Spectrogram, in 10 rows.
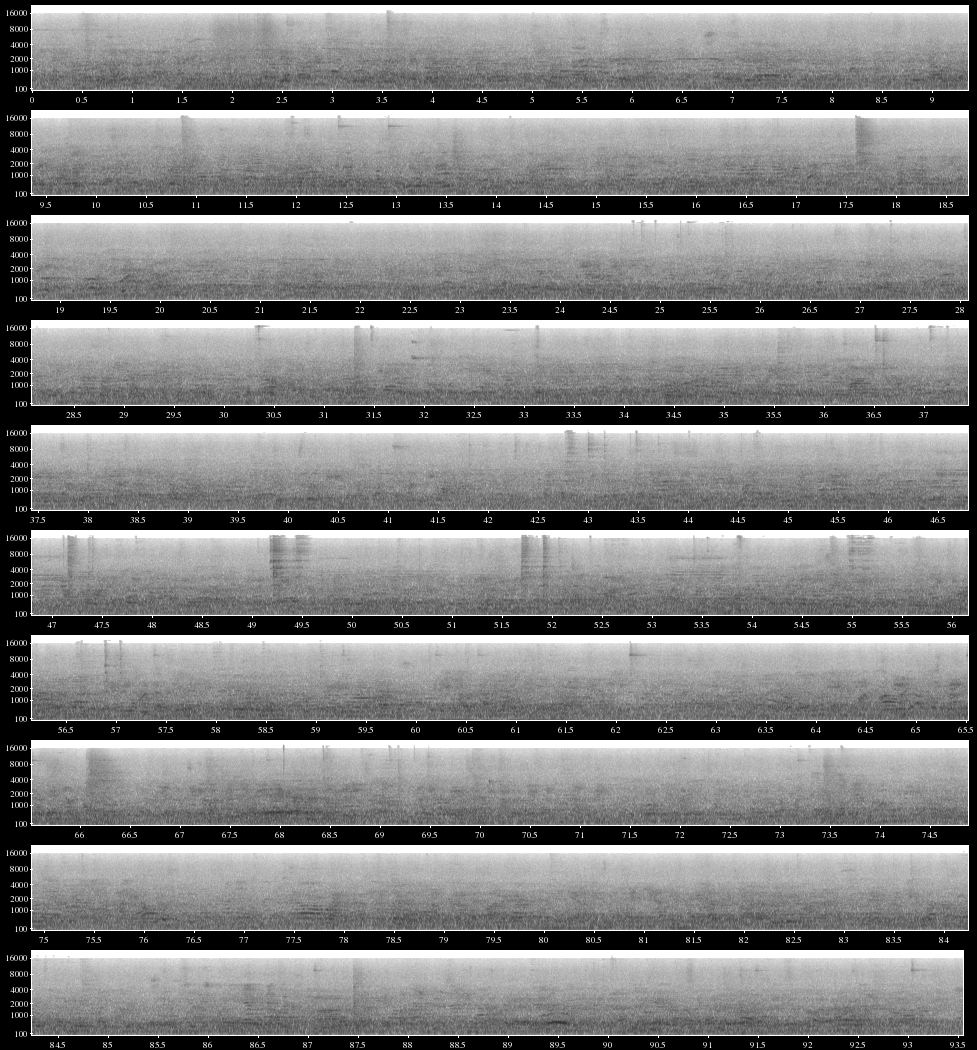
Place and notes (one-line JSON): {"title": "Cl., Medellín, Antioquia, Colombia - Zona de comida ingeniería", "date": "2021-09-24 12:54:00", "description": "Zona de comidas ingeniería Universidad de Medellín, día soleado, hora de almuerzo.\nCoordenadas: LN 6°13'48 LO 75°36'42\nDirección: Universidad de Medellín - Zona de comida Ingeniería\nSonido tónico: Conversaciones, pasos\nSeñal sonora: ruidos de sillas y platos\nGrabado con micrófono MS\nAmbiente grabado por: Tatiana Flórez Ríos - Tatiana Martinez Ospino - Vanessa Zapata Zapata", "latitude": "6.23", "longitude": "-75.61", "altitude": "1571", "timezone": "America/Bogota"}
